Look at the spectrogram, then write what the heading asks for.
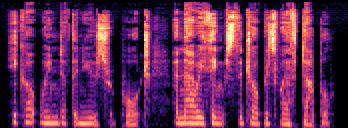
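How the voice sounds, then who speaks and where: A woman's voice: fairly low pitch, fairly even intonation, fairly quick, dark tone, breathy edge, no room sound. Tense British wife and mother, played by a female narrator, controlled and urgent, close dry audiobook sound. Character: Victoria, tense scheming middle-class wife and mother.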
